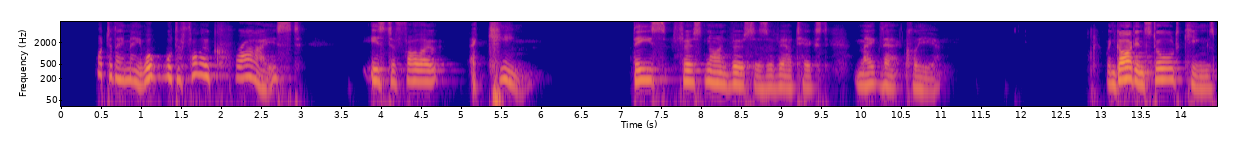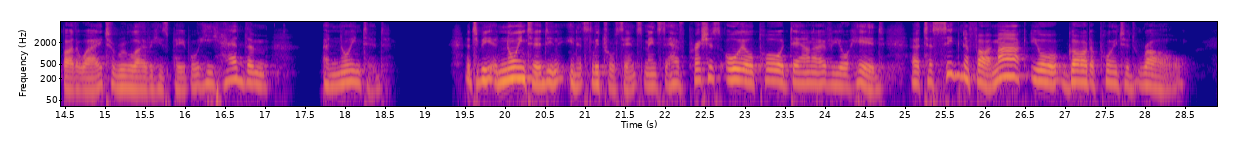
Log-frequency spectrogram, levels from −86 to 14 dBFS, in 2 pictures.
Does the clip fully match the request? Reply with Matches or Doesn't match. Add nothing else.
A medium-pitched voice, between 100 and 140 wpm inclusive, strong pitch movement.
Matches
